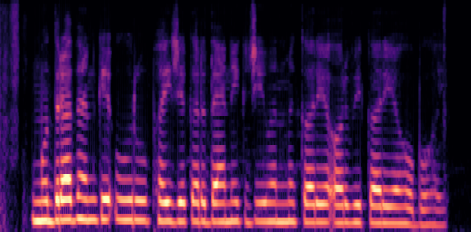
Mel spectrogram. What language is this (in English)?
Magahi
